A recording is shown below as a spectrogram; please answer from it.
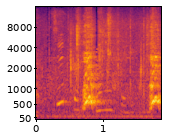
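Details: Fierce dog in Indonesia barking at passers-by during a morning walk; two short, harsh barks about a second apart, with faint human voices and a low steady hum underneath.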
